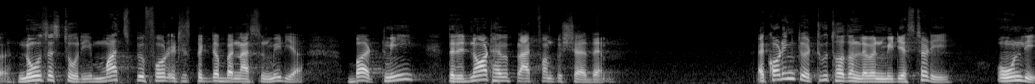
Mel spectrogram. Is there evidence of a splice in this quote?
yes; 1 cut; at 3.8 s

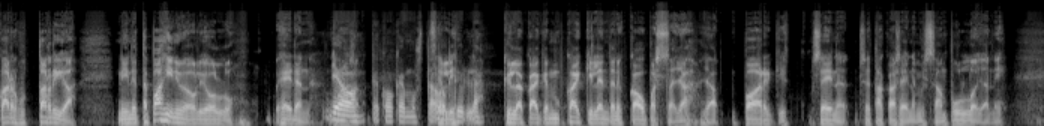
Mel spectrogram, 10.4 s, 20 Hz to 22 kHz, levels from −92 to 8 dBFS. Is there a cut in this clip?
yes; 1 cut; at 3.6 s

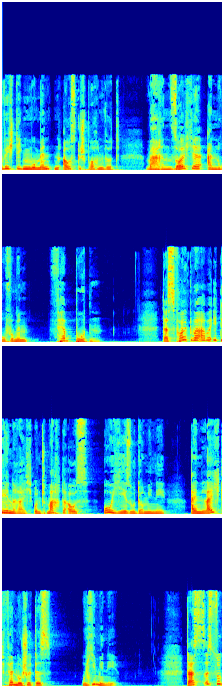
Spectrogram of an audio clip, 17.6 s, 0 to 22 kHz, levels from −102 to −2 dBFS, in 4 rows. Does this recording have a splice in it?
no; 0 cuts

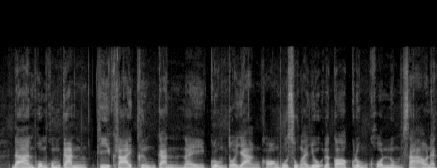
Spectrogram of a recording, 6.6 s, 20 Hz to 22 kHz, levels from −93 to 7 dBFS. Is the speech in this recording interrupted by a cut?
yes; 1 cut; at 1.4 s

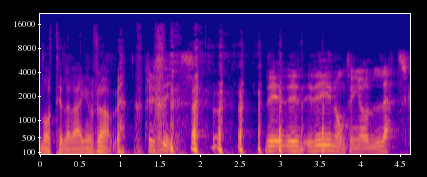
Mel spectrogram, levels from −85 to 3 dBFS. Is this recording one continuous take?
yes; 0 cuts

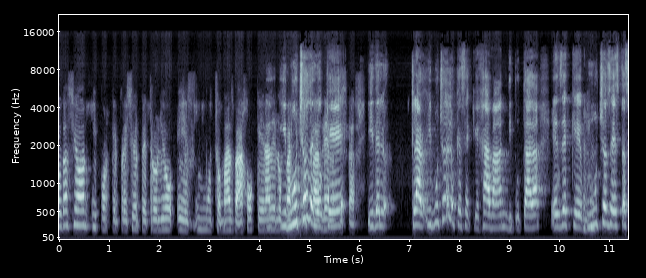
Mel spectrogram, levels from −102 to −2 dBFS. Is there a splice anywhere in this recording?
no; 0 cuts

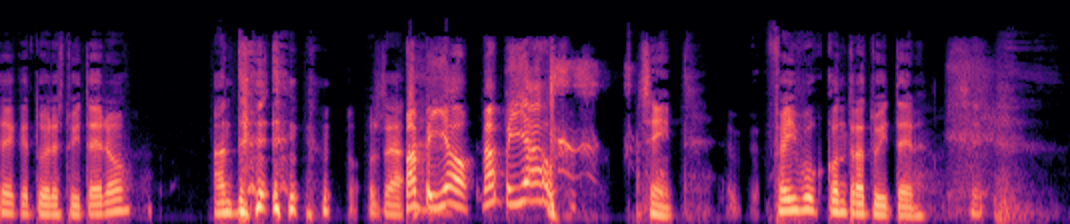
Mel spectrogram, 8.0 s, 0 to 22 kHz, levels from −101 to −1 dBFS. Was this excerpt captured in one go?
no; 1 cut; at 7.1 s

